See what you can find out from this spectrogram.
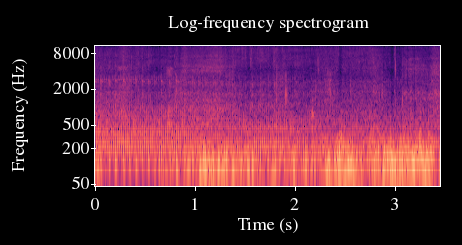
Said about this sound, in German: Wir hören den Leerlauf einer Kettensäge. Das ein äußerst typisches Geräusch seit fast 24 Stunden hier bei uns.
